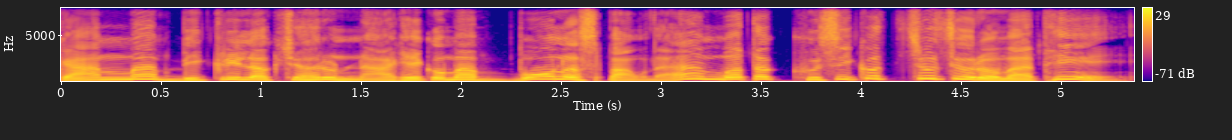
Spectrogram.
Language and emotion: Nepali, happy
